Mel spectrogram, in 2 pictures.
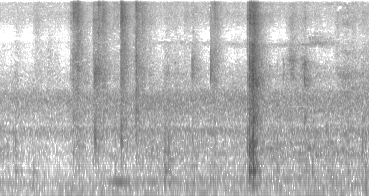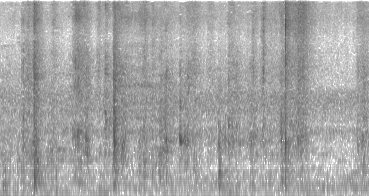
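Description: Cardboard packaging being handled and opened: a camera's retail box slid out of its printed sleeve and its flaps opened, with scattered knocks and rustles, the loudest knock about two and a half seconds in.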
